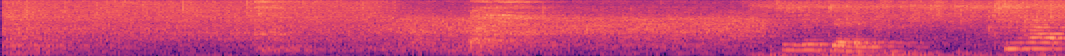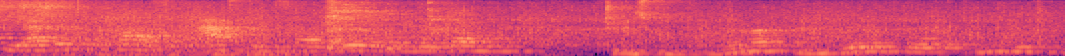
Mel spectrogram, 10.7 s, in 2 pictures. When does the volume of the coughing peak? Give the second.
7 s.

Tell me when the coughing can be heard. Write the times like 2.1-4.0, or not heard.
1.2-2.8, 6.9-7.8.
